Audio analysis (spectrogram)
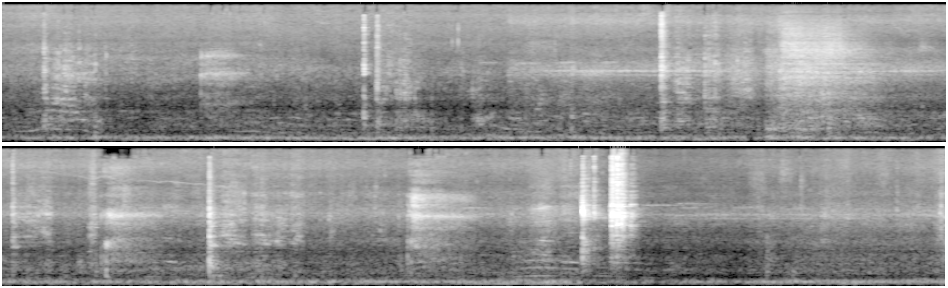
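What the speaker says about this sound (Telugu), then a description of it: "ఉల్లిపాయలు ఫ్రై అయ్యాయి ఫ్రెండ్స్. చూడండి ఫ్రై బాగానే అయ్యాయి." Onions fry in hot oil for dum biryani on a wood-fired stove, a steady low sizzle with intermittent scraping and stirring of a spoon against the pan and a few sharp metallic knocks, no talk.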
